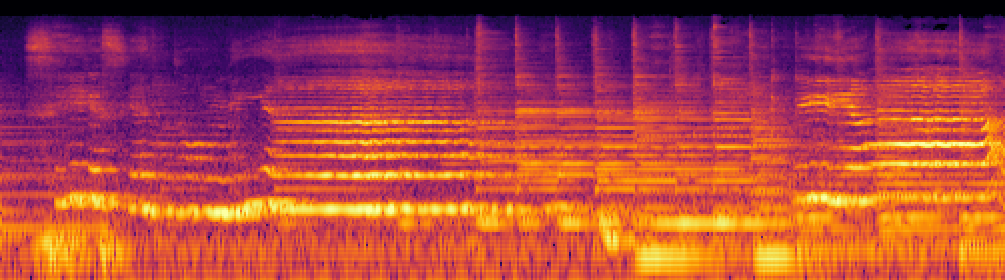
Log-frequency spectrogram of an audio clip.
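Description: A woman singing a slow song with long held notes, accompanying herself on a strummed acoustic guitar. Her voice swells to a loud, high held note about nine seconds in.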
